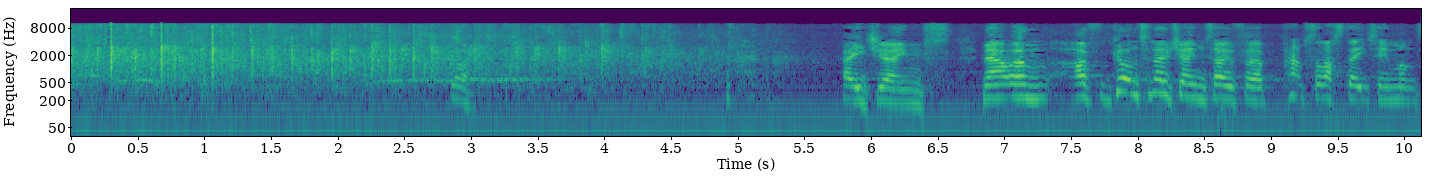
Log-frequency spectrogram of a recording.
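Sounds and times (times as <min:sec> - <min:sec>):
audience applause: 0:00.0 - 0:05.4
speech: 0:02.9 - 0:03.2, 0:05.8 - 0:10.1.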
